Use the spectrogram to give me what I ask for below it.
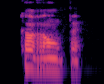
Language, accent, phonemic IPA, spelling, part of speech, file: French, Canada, /kɔ.ʁɔ̃p/, corrompent, verb, LL-Q150 (fra)-corrompent.wav
- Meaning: third-person plural present indicative/subjunctive of corrompre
